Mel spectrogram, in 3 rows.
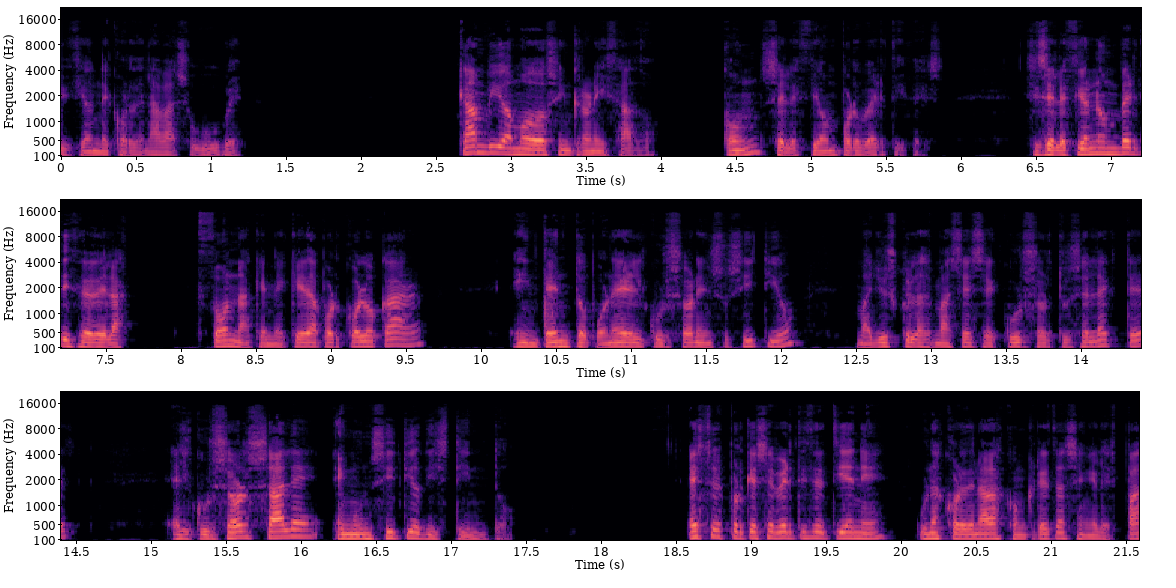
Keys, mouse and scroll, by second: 4.2 click, 6.0 click, 9.7 right click, 13.1 shift+s.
